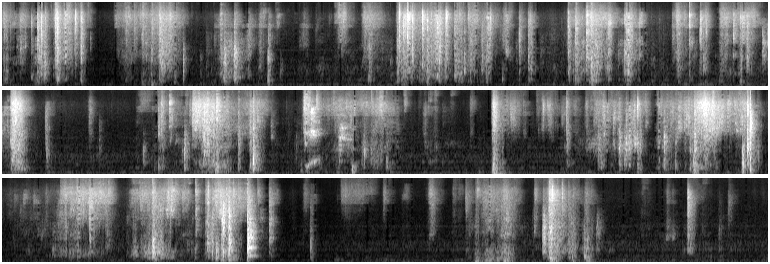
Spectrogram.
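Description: Hand wiping and scrubbing of a grow tent's reflective floor liner with a vinegar-and-water cleaner: irregular hissing rub noises, roughly one a second with short pauses, and a single knock about halfway through. A faint steady hum runs underneath.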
